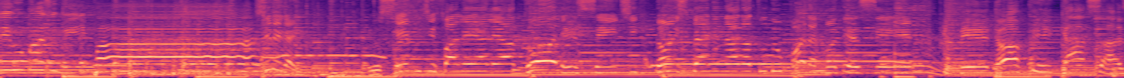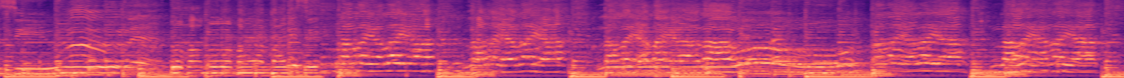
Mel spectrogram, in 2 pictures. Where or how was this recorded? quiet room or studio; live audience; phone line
live audience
